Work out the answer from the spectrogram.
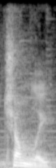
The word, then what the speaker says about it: Cholmondeley: The Three Wrens distillery is based in Cholmondeley, Cheshire, and the only reason I know how to pronounce that word properly is thanks to the character created by Harry Enfield.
